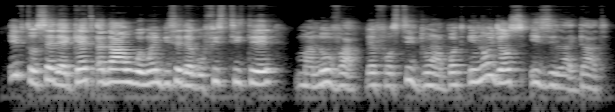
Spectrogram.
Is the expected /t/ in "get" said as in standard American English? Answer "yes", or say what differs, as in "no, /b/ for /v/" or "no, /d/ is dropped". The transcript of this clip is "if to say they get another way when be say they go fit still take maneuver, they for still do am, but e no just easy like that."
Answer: yes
